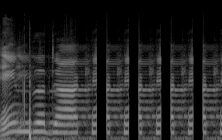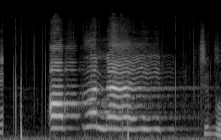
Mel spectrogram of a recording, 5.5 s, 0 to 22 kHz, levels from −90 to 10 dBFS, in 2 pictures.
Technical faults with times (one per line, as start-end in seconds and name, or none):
1.21-2.81 stutter with silent gaps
